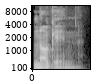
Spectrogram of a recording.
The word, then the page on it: noggin: British English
